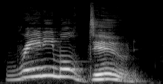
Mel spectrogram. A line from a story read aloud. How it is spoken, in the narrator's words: she shouted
